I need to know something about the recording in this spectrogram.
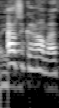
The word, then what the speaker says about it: Atacama: chile in chile in the attic chima atacama atacama thank you in the i was going with the italian pronunciation in the atacama desert um there's just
